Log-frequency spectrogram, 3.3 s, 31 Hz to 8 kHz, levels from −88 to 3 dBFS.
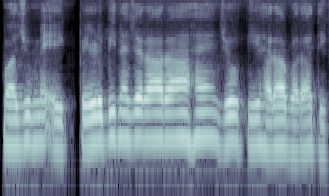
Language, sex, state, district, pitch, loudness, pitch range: Hindi, male, Maharashtra, Gondia, 150 Hz, -16 LUFS, 135-160 Hz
